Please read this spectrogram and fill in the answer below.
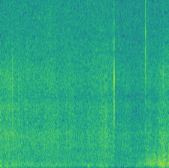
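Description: Strong wind on the microphone, softened by a furry windscreen: a steady rushing noise, with one brief click about one and a half seconds in.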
